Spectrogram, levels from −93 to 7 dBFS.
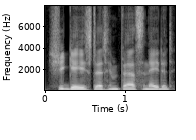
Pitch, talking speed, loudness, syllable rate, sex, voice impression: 105 Hz, 185 wpm, -16 LUFS, 5.2 syllables/s, male, masculine, adult-like, cool, slightly sincere, slightly friendly, reassuring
